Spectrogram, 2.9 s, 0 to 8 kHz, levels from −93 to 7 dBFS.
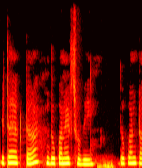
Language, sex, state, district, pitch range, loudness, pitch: Bengali, female, West Bengal, Alipurduar, 240-265 Hz, -13 LUFS, 250 Hz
